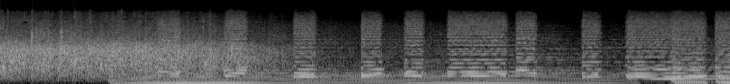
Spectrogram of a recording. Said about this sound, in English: Give him a big round of applause, everybody.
